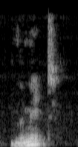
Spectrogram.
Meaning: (verb) 1. To transmit or send (e.g. money in payment); to supply 2. To forgive, pardon (a wrong, offense, etc.) 3. To refrain from exacting or enforcing; to cancel 4. To give up; omit; cease doing
- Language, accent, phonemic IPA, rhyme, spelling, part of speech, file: English, Southern England, /ɹɪˈmɪt/, -ɪt, remit, verb / noun, LL-Q1860 (eng)-remit.wav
